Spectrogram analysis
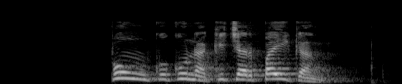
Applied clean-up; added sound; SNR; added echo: none; none; none; none.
